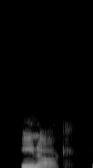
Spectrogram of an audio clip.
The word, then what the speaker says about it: Enoch: Did you say Epoch? – How do you say it? – Enoch. It's an N. Epoch is like a measurement of time.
